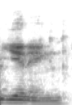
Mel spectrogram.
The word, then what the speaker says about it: Ginning: so we pick Adam yuning soft Jay or soft G I'm sorry you don't often see a soft cheek it's not he's not French he's Swedish that's that same thing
